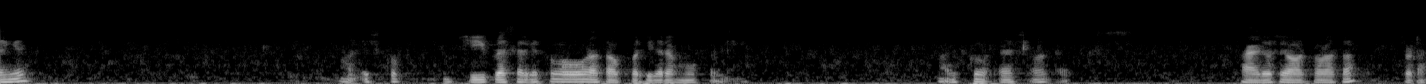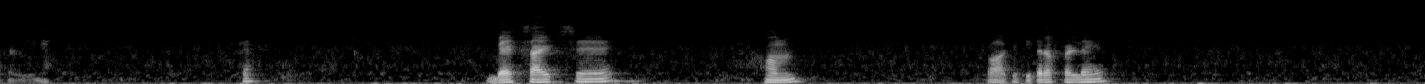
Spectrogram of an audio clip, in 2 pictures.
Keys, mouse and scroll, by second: 2.2 alt+right click, 2.8-4.0 middle drag, 4.0 g, 9.9 s, 15.2-18.1 middle drag, 18.1-20.6 drag, 20.6 right click, 21.3 shift+right click, 21.6-23.6 middle drag, 23.6 g, 26.4-27.9 middle drag, 27.9 right click.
